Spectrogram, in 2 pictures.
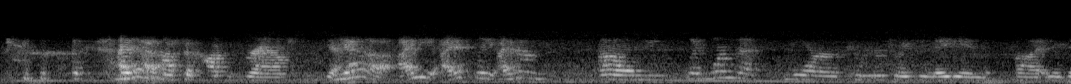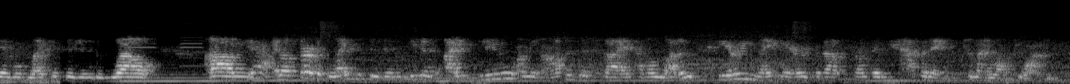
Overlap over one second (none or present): none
